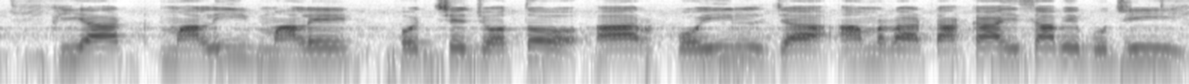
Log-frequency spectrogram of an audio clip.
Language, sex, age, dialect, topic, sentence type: Bengali, male, 18-24, Jharkhandi, banking, statement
